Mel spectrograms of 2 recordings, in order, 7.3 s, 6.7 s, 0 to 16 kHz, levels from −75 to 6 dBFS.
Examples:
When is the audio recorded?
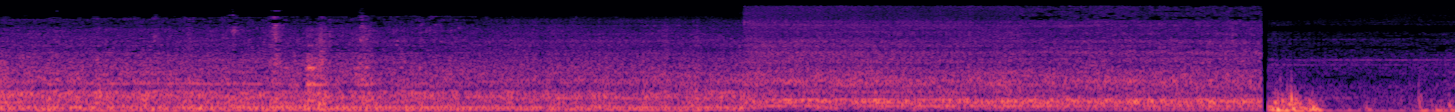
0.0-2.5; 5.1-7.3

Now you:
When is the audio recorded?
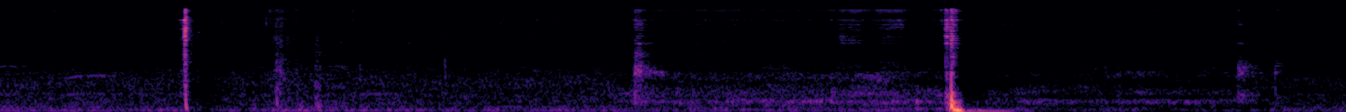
0.0-3.1; 6.3-6.7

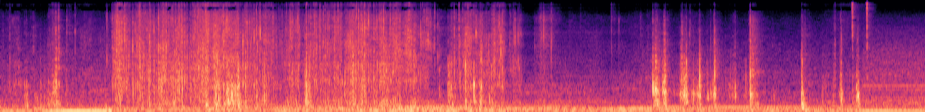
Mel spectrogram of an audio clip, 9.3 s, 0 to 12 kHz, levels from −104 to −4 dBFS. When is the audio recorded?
0.0-5.2; 6.4-9.3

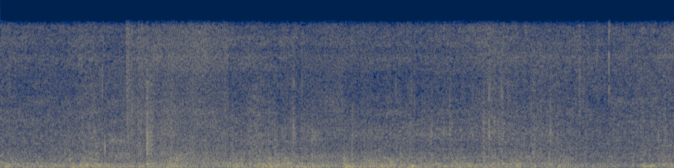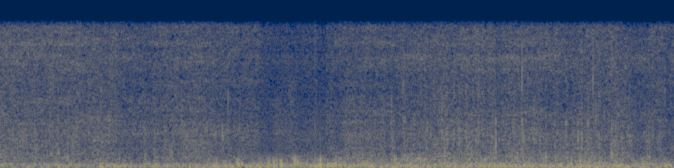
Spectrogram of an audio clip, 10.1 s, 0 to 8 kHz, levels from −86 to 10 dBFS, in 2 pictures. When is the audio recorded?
0.0-0.9; 1.7-2.3; 2.8-7.0; 7.5-10.1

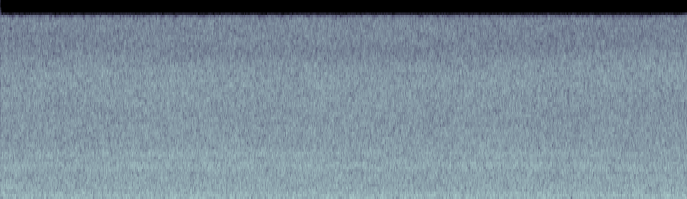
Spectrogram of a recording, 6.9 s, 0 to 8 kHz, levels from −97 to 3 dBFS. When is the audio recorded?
0.0-0.6; 1.1-3.5; 4.6-6.9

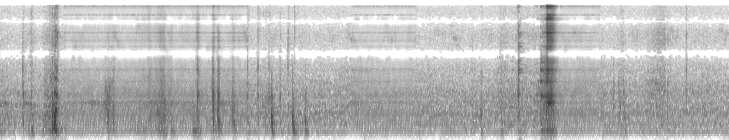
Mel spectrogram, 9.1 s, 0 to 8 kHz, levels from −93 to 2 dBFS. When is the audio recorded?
0.0-0.8; 3.1-4.4; 5.2-6.8; 7.5-9.1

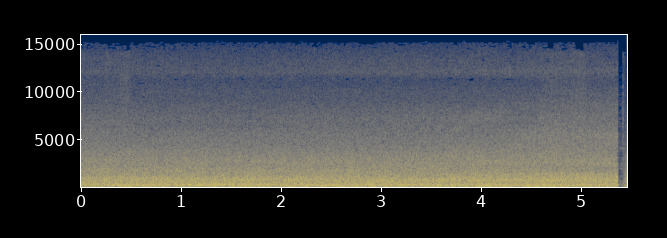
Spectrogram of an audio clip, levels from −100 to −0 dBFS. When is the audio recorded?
0.0-5.5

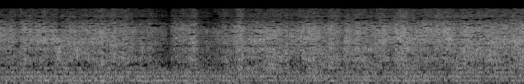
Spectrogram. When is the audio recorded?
0.0-5.2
